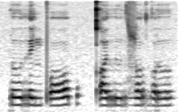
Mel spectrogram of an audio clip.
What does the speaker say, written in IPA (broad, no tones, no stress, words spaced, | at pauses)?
ɾɤʊ̯ rɛlʲməpʼɔːp | qʼɔə̯rɯːrɮɔr ɡɔɾɤ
